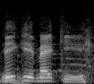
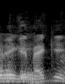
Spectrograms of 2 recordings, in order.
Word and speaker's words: Big Mac: Es Biggie Mecky. – Biggie Mecky, ¿eh? – Biggie Mecky. O sea que esto es con acento en la E y sin la I.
